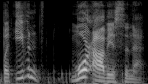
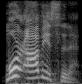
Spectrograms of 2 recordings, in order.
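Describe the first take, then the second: First: Said in the usual way. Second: More obvious than that, higher and louder with MORE punched; emphatic repeat. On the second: Real, not acted. Pushing viewers to name the obvious fix, emphatic. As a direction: hammer the word More on the repeat.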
